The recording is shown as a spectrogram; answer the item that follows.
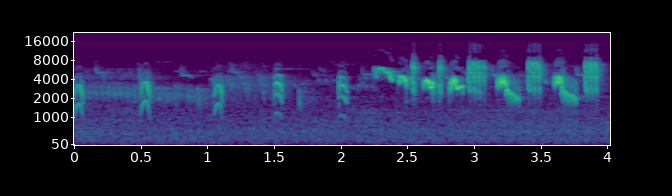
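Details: Mimicking marsh warbler singing in the breeding season. Spaced, clipped descending notes give way to a dense, rapid burst of bright, buzzy and whistled phrases. Quiet background.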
